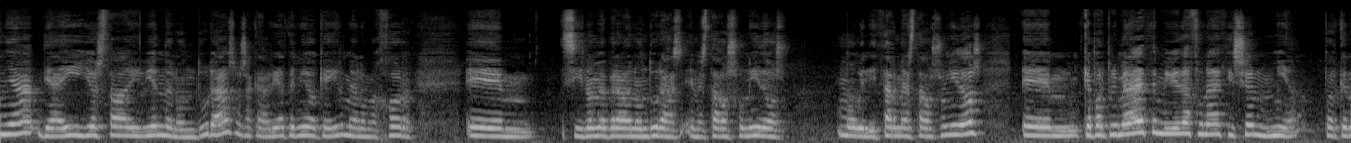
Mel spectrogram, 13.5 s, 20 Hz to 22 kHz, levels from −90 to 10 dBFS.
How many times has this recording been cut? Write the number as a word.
one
